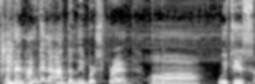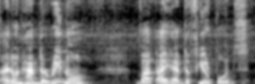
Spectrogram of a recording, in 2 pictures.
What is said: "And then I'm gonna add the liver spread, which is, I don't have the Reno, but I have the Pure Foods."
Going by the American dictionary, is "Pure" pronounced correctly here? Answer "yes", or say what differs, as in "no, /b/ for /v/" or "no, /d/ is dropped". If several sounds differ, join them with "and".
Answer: no, /f/ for /p/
